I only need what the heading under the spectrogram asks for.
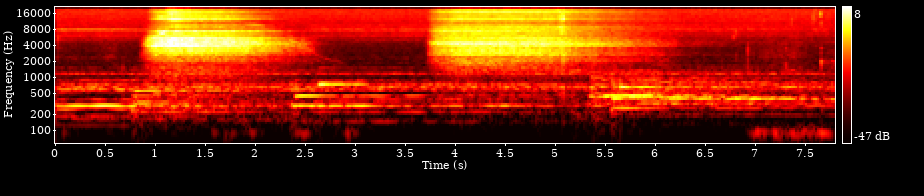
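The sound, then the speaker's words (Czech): Slow breathing through one nostril while the other is pressed shut with a finger: two long, airy breaths, each a soft, steady hissing rush of air. “natáhneme vzduch přes druhou volnou nosní dírku. A pak vydechneme a prst sundáme. Nádech a výdech.”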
